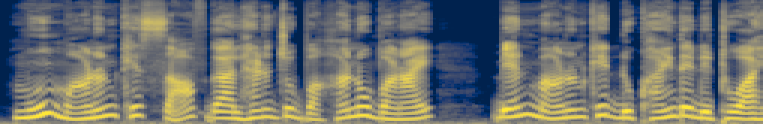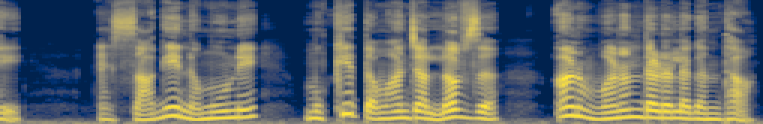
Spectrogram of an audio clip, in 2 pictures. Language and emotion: Sindhi, disgusted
